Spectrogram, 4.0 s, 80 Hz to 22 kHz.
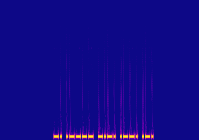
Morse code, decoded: N1CPR

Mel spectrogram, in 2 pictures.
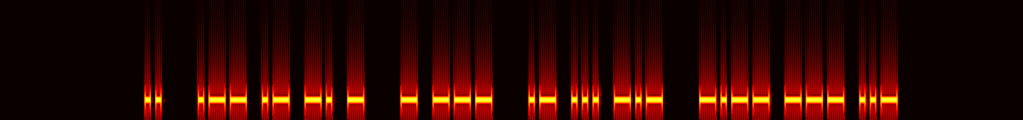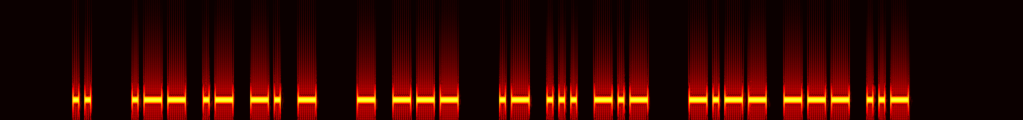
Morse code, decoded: I WANT TO ASK YOU I WANT TO ASK YOU

